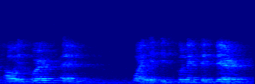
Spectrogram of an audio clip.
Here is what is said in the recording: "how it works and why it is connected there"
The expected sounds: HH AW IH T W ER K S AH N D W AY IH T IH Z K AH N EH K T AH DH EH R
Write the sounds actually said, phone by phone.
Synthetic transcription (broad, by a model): HH AW IH T W ER K S AH N D W AY IH T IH S K AH N EH K T AH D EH R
